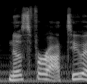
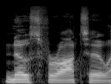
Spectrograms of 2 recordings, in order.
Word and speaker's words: Nosferatu: So you say Nosferatu, and I say Nosferatu. Nosferatu. Which is right? Am I right? – It's probably Nos, because isn't that more the German? It comes from the German pronunciation. – Yeah. – And I think that's probably Nosferatu.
